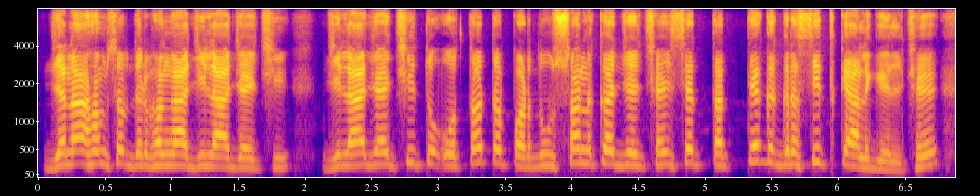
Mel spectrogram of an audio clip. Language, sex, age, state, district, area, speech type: Maithili, male, 45-60, Bihar, Darbhanga, rural, spontaneous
